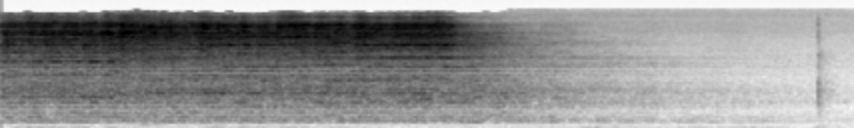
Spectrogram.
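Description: Film trailer music: a loud, full swell that holds for about three seconds, then fades out over the last two to three seconds.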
